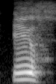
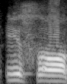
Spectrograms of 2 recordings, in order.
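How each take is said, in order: First: It ends cleanly on the consonant. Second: An extra vowel follows the final consonant. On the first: The speaker calls it right. "Tapi is. Karena hamzah, apa? Sadnya kan disukunkan" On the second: The speaker calls it wrong. "Bukan iso"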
